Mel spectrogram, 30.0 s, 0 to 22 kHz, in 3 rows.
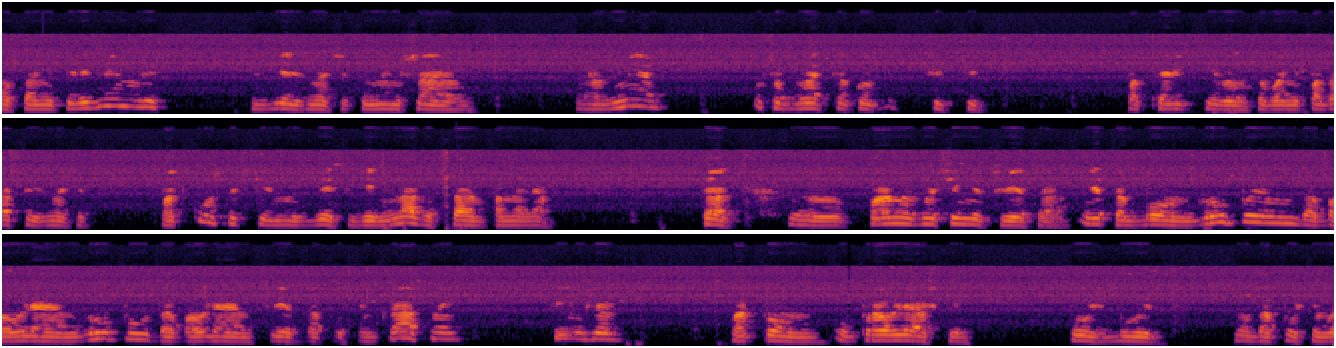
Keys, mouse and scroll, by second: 1.8-3.8 drag, 5.3-7.6 drag, 8.3 middle click, 9.3 shift+middle click, 11.9-13.8 drag, 14.2 middle click, 16.6 click, 18.5 click, 20.1 click, 21.6-22.8 drag, 24.4 middle click, 24.8 shift+middle click, 26.7 click, 28.7 click.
